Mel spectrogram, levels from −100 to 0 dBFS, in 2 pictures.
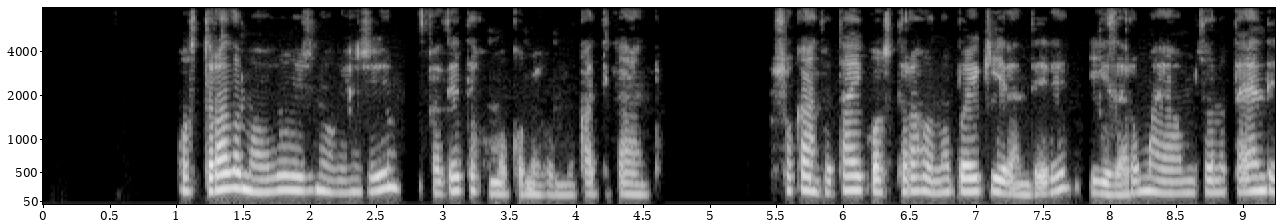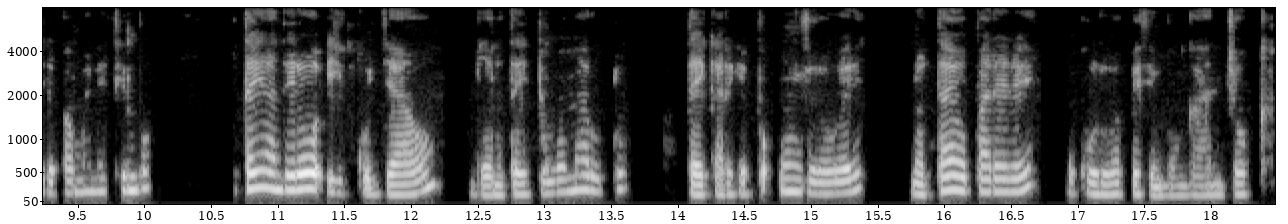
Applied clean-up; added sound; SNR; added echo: none; none; none; none.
